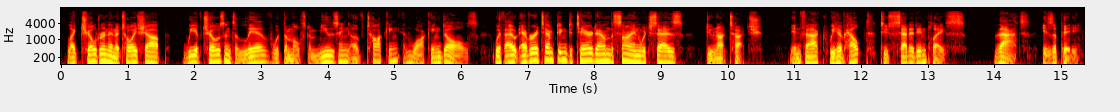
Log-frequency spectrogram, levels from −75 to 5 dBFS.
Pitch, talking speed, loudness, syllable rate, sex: 100 Hz, 185 wpm, -20 LUFS, 4.5 syllables/s, male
